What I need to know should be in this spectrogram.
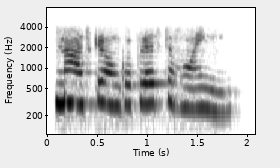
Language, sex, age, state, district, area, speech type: Bengali, female, 18-30, West Bengal, Howrah, urban, conversation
